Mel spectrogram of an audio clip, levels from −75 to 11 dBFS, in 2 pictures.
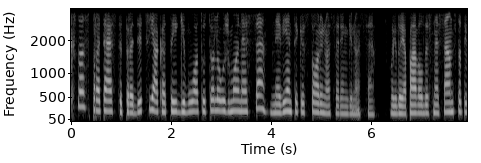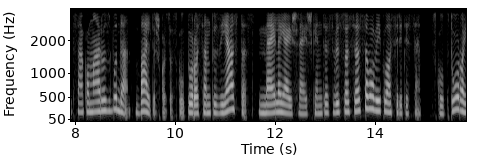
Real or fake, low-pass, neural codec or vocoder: real; 3.6 kHz; none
